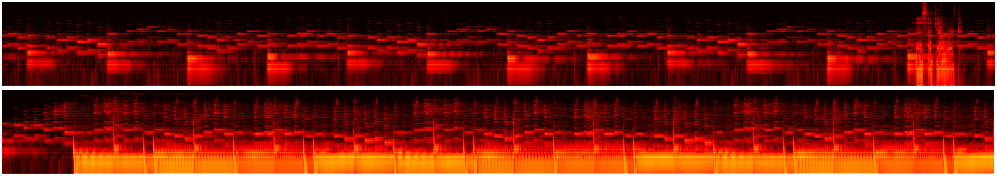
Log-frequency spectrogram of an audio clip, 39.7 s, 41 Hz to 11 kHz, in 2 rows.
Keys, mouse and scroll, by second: 0.4 middle click, 1.1 alt+z, 1.5 middle click, 2.9-4.2 middle drag, 5.2 shift+s, 7.3 middle click, 7.9 middle click, 8.9 Tab, 9.4 middle click, 10.0 alt+z, 10.3 middle drag, 10.8 shift+a, 12.7-14.9 middle drag, 17.6-18.7 middle drag, 19.2-19.5 middle drag, 20.8-21.9 middle drag, 23.1-25.7 middle drag, 26.1 middle click, 33.7-34.2 middle drag, 34.9-38.5 shift+middle drag, 35.1 shift+a.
